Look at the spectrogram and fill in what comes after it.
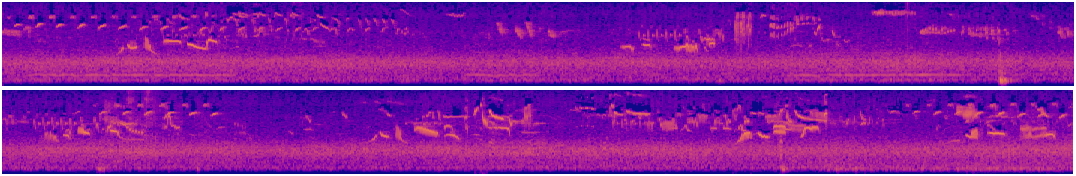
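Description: Several songbirds singing together, a mix of quick repeated trills and short chirps, over a steady background hiss.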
